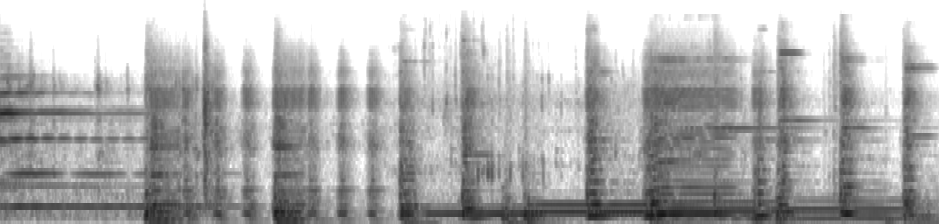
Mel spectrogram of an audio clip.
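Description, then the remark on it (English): A sustained metallic ringing tone opens, like a gong, then gives way to a busy series of loud clanking, thumping mechanical hits, with the ringing tones recurring among the clatter, from a machine that chews hay and digests it into milk, the gong sounding as the milk comes out. “And this is going to come out milk? Yes, as soon as the gong sounds.”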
